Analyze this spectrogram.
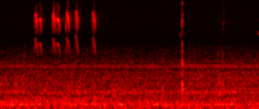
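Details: A warbling white-eye at early-flowering cherry blossoms, Kitago Station, Nichinan, Miyazaki, Japan, calling while feeding on nectar; five quick high chips in under a second, then near silence with one faint click.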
